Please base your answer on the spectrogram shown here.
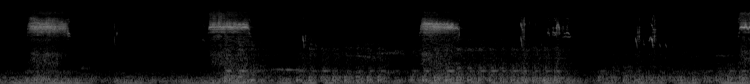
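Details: Captive rescued little owl before a feed gives loud wheezing hisses roughly every two seconds, with faint ticks and soft scratchy sounds in the gaps.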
